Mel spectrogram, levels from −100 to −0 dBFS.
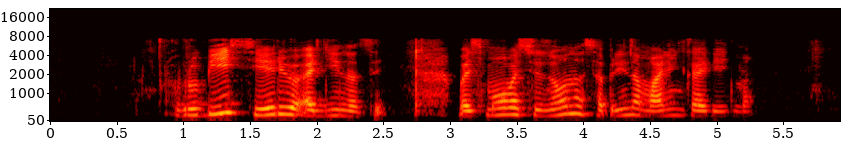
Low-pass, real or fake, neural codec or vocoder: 7.2 kHz; real; none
